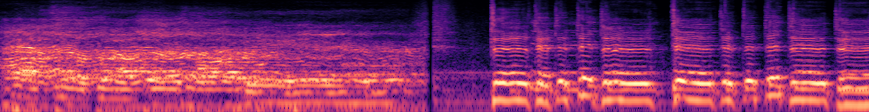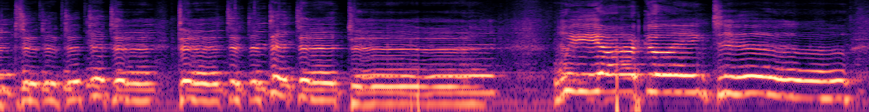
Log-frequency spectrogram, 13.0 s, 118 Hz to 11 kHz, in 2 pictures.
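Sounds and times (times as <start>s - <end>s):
man and woman singing a cappella: 0.0s - 13.0s
singers breathing: 10.3s - 10.7s.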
